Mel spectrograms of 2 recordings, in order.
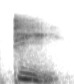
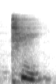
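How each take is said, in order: First: It is said with an Indian pronunciation. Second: It is said with the local pronunciation. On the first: "we say tea" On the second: "but here they say tea"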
